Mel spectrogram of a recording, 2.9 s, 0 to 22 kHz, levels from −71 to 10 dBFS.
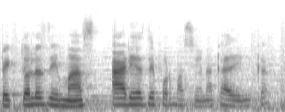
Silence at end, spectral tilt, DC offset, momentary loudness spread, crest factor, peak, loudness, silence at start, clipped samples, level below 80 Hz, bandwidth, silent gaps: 0 s; -6 dB/octave; under 0.1%; 12 LU; 20 dB; -2 dBFS; -22 LUFS; 0 s; under 0.1%; -46 dBFS; 16.5 kHz; none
